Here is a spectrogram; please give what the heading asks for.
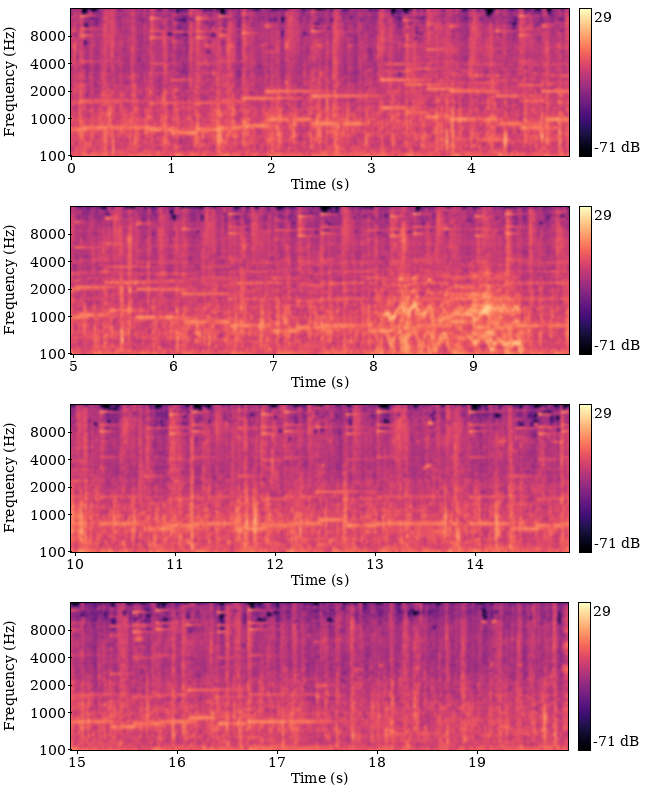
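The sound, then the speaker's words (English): Horse hooves clip-clop steadily as a horse pulls a farm wagon, making a continuous, even rhythm of soft hoof beats that carries on throughout without pause. “I'm Farmer Flatwoods, so hop on my wagon and let's mosey over to Flatwoods Farm.”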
